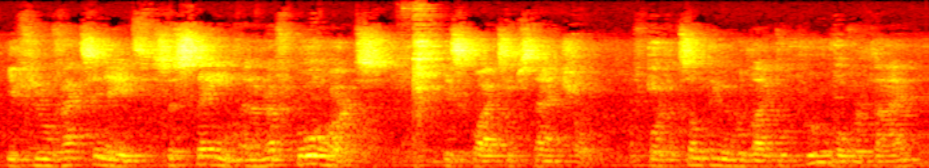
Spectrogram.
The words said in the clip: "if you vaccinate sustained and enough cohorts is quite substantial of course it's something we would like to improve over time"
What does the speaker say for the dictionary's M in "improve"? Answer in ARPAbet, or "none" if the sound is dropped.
none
